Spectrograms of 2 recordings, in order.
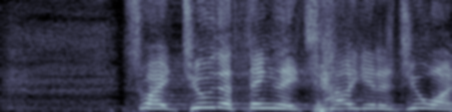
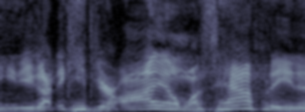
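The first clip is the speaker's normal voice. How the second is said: ordinary delivery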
